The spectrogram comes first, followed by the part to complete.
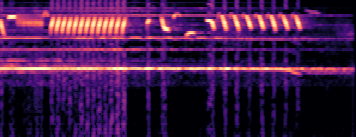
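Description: Birds chirping in quick curved calls and fast trills, over steady held tones of background music.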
